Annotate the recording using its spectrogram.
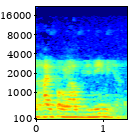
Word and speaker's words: hypoalbuminemia: And her actions, actually, she immediately reviewed the blood work and noted the hypoalbuminemia.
